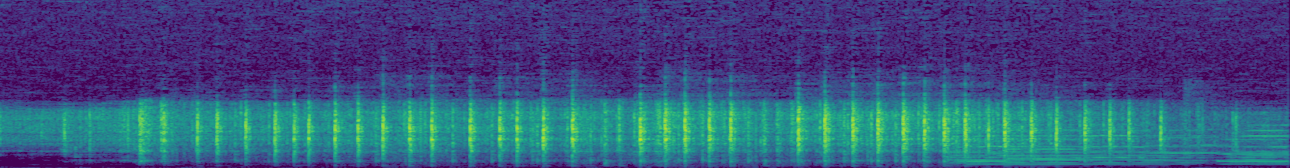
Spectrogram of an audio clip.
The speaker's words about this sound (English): you're busy typing on a phonograph record. You watch it repeat a couple of times, satisfy yourself it's working perfectly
